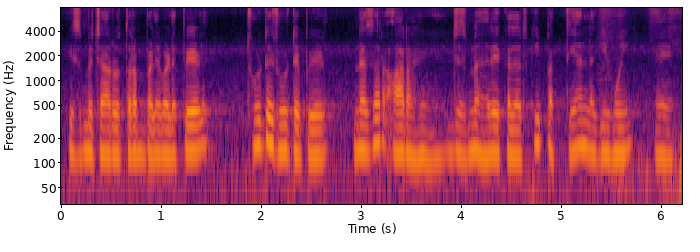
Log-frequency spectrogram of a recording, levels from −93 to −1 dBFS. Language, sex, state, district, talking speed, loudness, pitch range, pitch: Hindi, male, Andhra Pradesh, Chittoor, 185 wpm, -33 LUFS, 130-145 Hz, 135 Hz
